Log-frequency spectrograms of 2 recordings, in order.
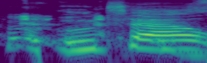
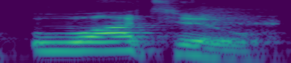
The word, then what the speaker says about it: Uatu: Absolutely, Who- Utao. Zo- What is it? what was his name? Thing. Val Kilmer, Vowel, Uatu.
